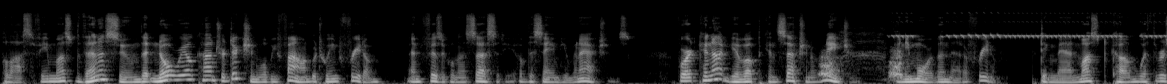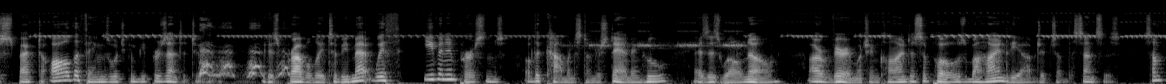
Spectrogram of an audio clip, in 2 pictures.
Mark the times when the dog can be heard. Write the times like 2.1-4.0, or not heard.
7.9-9.5, 13.7-14.6.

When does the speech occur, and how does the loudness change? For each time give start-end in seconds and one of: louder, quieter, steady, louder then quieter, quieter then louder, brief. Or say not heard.
0.0-23.2 steady.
